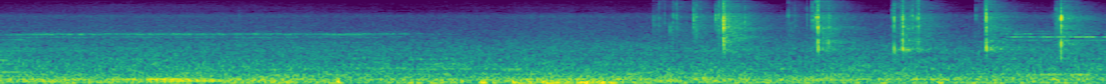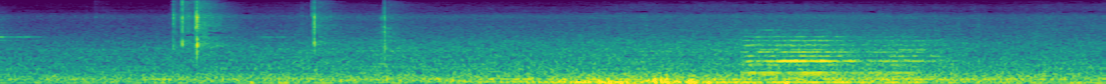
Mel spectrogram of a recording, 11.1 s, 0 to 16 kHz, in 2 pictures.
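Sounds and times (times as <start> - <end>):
crisp shells cracking: 3.3 - 5.4.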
